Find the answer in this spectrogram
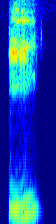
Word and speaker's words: e: Entonces en ese caso vamos a utilizarlo con el sonido no de una e sino de una I así como hemos venido los anteriores la e se convierte en I y suena como el I del español Entonces vamos a decir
